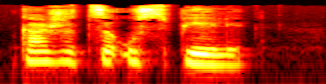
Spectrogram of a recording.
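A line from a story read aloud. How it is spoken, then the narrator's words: Relieved exhale. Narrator (Russian): с облегчением выдохнула Галя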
